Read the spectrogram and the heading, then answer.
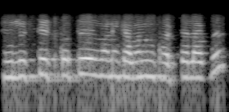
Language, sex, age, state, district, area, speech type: Bengali, female, 45-60, West Bengal, Hooghly, urban, conversation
